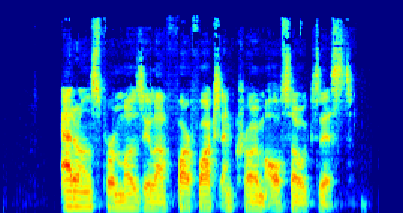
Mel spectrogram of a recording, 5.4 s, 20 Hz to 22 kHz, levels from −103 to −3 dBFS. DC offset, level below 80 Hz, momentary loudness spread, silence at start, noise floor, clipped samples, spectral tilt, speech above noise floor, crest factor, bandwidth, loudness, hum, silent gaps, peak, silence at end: under 0.1%; -74 dBFS; 10 LU; 0.8 s; -87 dBFS; under 0.1%; -2.5 dB/octave; 59 dB; 24 dB; 16.5 kHz; -28 LUFS; none; none; -6 dBFS; 0.7 s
